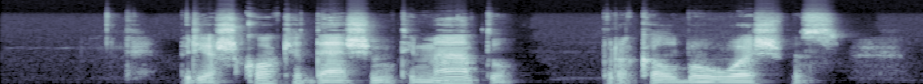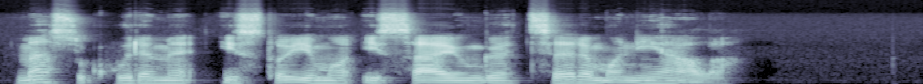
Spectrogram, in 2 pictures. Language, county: Lithuanian, Vilnius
